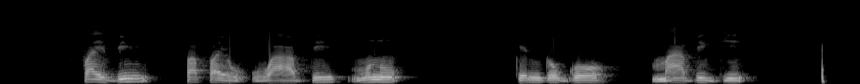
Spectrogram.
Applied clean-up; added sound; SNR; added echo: none; none; none; none.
